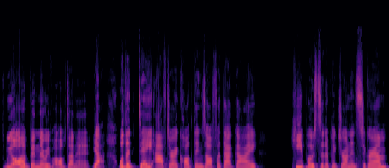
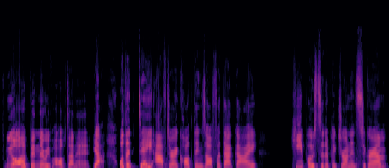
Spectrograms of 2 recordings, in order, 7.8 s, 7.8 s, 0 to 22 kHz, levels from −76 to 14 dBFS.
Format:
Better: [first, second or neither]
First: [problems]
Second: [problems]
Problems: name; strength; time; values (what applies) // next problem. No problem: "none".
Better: first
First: none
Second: thin; very; fading below 300 Hz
